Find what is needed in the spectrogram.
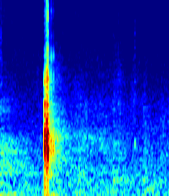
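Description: A single sharp knock about half a second in, the loudest sound here, followed by faint room tone.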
